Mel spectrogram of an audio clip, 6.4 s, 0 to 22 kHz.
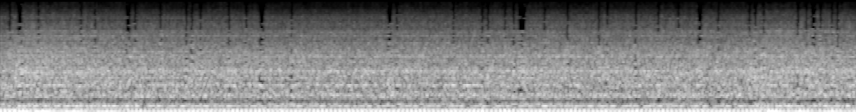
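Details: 1984 Pontiac Trans Am Firebird V8, 5-speed, barn find, hard cold start, first start in years: deep, steady burble at fast cold idle with slightly uneven pulses.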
